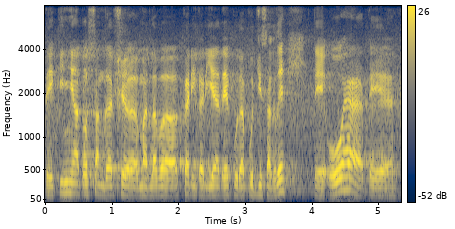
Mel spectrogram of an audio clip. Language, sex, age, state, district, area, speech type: Dogri, male, 18-30, Jammu and Kashmir, Reasi, rural, spontaneous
